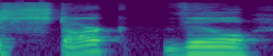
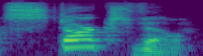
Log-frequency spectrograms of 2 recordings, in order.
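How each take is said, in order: First: No s sound comes before 'ville'. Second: An extra s sound comes before 'ville'. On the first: The speaker calls it right. "but it's Starkville Regional" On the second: The speaker calls it wrong. "There's a lot of people out there that mispronounce that"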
